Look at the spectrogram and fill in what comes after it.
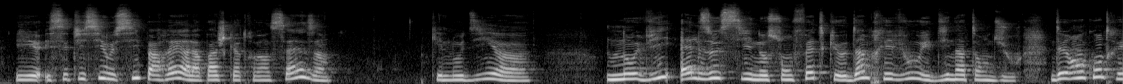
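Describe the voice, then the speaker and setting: The woman's voice is fairly high, with a dark, mellow tone. She speaks at a very slow pace. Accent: non-native. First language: not French (speaking French). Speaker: book reviewer / YouTuber. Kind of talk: casual book review monologue. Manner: hesitant, many fillers.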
